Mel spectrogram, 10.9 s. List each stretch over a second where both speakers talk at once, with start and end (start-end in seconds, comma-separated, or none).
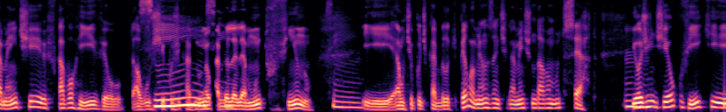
2.1-3.5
